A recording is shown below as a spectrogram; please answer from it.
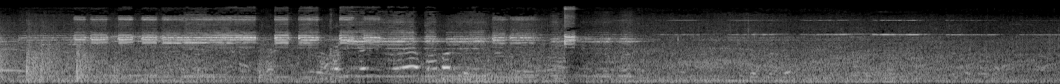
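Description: A procession of motorcycles riding past, their horns honking in rapid repeated toots for the first six seconds or so over the engines and road noise, which then carry on steadily.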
